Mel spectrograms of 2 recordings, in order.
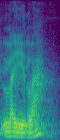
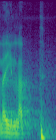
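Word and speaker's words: ليلة: Maksudnya sami lailah tak niku mboten tak ditulis hak nggih. Karena itu hak ta'nits, namanya hak ta'nits. Makanya bacanya ketika wakaf lailah bukan lailat.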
